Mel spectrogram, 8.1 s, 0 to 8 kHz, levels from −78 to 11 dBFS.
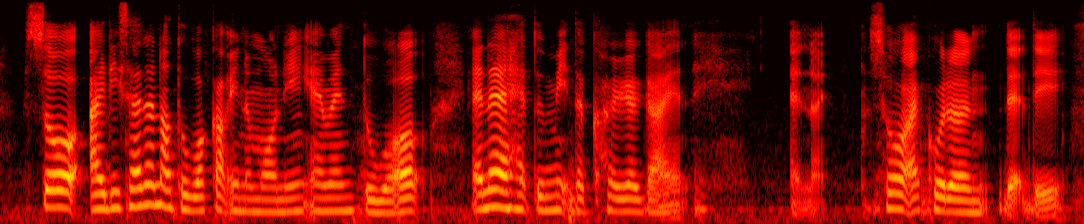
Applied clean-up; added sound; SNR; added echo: none; none; none; none.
